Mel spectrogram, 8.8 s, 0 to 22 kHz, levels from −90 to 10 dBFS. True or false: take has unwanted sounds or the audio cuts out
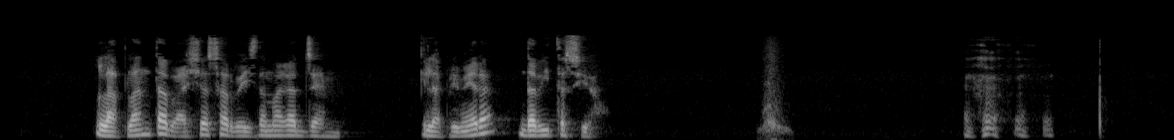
true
